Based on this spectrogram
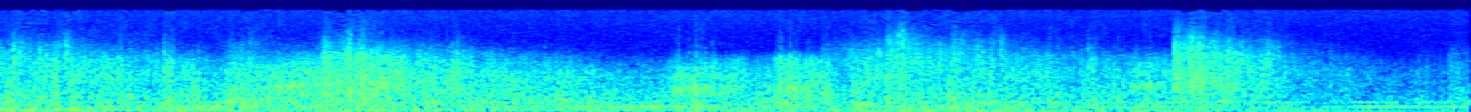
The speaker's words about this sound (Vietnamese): Bất ngờ tia sét thứ hai đánh thẳng vào tích trượng, phát ra tiếng nổ đinh tai nhức óc.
